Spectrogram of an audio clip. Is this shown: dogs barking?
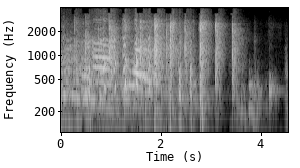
no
